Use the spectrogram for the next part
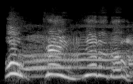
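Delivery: very high, loud giddy no no no; squealing playful refusal; shrill giddy protest. Retold or imitated. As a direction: wave him off in a squeal. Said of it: "and then she's like".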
